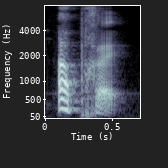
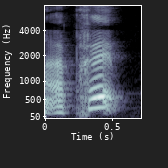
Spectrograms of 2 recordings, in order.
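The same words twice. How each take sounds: First: Curt, dry, falling "Après"; "Après" as a terse, dry challenge. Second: "après" echoed with a rising end; "après" lifted as a retort; echoed question. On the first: A narrator's reading. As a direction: say "Après" drily and cut it short. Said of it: "d'un ton très sec". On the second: Acted. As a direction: throw "après" back, tune going up. Friend echoes the curt challenge.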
